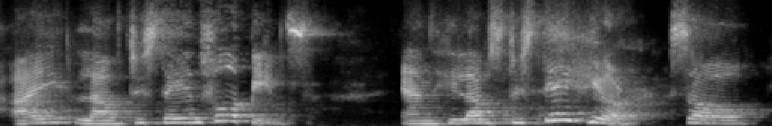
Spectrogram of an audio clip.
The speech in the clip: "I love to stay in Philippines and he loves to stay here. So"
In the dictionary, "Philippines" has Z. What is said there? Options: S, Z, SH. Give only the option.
S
